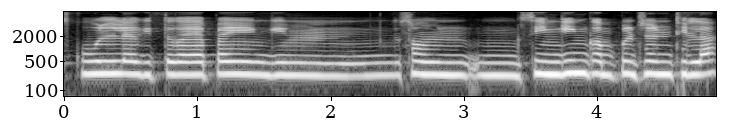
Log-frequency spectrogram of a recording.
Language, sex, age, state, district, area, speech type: Odia, female, 18-30, Odisha, Balasore, rural, spontaneous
